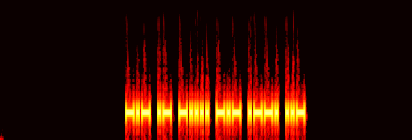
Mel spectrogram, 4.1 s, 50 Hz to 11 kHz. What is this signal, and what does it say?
Morse code, heard as a keyed tone, about 46 wpm, 700 Hz. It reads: KA6KPU
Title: USA Call Signs - 6 Characters - 4x Character Spacing - 45wpm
